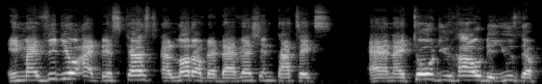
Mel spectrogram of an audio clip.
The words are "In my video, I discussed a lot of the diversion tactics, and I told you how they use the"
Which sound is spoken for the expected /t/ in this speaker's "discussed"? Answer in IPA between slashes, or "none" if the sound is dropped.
/t/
